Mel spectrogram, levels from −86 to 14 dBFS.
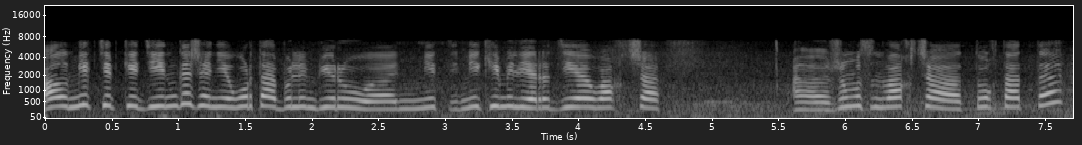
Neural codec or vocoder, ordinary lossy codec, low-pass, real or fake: none; none; 7.2 kHz; real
